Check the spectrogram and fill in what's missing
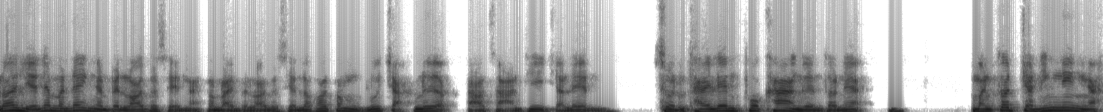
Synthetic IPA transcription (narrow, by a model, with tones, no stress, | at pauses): lɔː˦˥jli˩˦ni˥˩ɐma˧ndaː˥˩jŋɤ˧np̬e˧nɾɔː˦˥jp̬ɤː˧sḛ˧nːa˦˥ka˧mla˧jpe˨nɾɔ˦˥jpɤː˧se˧nlɛː˧wkʰa˥˩t̪ɔ˥˩ŋɾuː˦˥t͡ɕa˨˩k̚lɯ˥˩ək̚t̪aː˧sa̰ː˩˦nt̪ʰiː˥˩t͡ɕa̰˨˩le˥˩n | su˨˩ənk̪ʰa˧jle˥˩npʰu˥˩əkʰːaː˥˩ŋɤ˧nt̪ɔː˧nːi˦˥ɐ | ma˧nkɔː˥˩t͡ɕa˨˩ni˥˩ŋni˥˩ŋna˦˥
